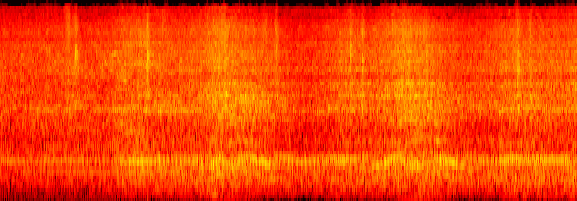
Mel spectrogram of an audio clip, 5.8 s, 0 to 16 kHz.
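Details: 2007 Saab 9-3 1.8T engine, cold: dry, tinny clatter that comes and goes with revs and disappears after about five minutes once warm; balance chain rattle, cured by replacing the balance chain tensioner and broken guide.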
